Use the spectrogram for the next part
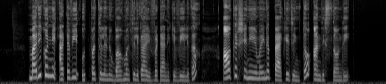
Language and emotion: Telugu, neutral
